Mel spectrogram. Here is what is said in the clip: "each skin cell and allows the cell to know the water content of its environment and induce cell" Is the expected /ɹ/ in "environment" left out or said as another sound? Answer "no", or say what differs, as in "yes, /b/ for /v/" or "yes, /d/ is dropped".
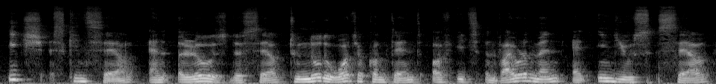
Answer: no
